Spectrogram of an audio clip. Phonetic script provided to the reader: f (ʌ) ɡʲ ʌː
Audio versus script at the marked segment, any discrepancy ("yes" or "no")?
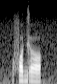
no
